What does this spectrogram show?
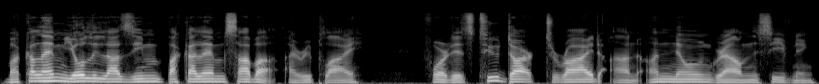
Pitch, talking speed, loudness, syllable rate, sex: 115 Hz, 140 wpm, -20 LUFS, 4.0 syllables/s, male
